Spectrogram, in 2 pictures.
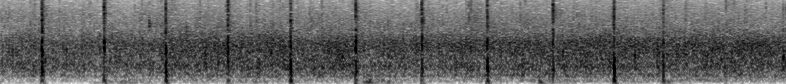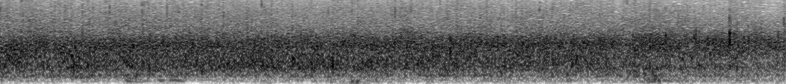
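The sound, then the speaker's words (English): A church audience applauds as a pastor is welcomed to the stage. Steady clapping fills the whole stretch, with sharp individual claps standing out over the crowd early on. “Today, it is my pleasure to welcome to the stage Pastor Colia McNair, and I'm going to ask him to speak a little bit about Zion City. Give it up for Colia.”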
